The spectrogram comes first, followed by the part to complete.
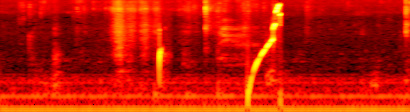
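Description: Drink sipped through a straw from a foam cup, with two quick upward-sliding squeaks: a short one about a second and a half in, then a louder, longer one just after the midpoint.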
